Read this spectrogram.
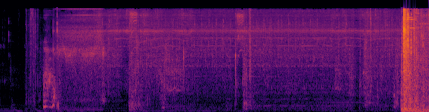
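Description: A small remote-control car's motor whirs steadily as it drives.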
